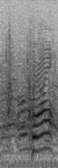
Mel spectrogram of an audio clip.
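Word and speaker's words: Corle: have the right man number nine coral pronouncing it wrong coral c-o-r-l-e coral the ball carrier for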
